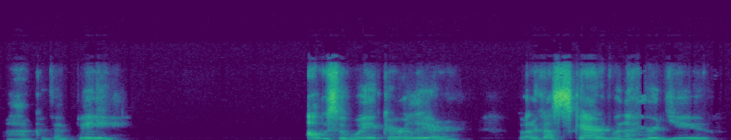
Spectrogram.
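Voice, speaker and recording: A woman's voice: mid-range voice, fairly even intonation, unhurried, a little mellow, natural voice. Woman playing a frightened young chef. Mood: shaken. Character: Emma, frightened pregnant Scottish chef, mid-twenties. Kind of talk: table read of a screenplay.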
